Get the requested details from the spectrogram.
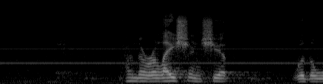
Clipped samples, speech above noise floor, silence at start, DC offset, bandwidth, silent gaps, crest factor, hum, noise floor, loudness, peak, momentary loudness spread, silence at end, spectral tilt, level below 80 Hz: under 0.1%; 23 dB; 0 s; under 0.1%; 19 kHz; none; 18 dB; none; -61 dBFS; -38 LUFS; -22 dBFS; 24 LU; 0 s; -4 dB/octave; -74 dBFS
